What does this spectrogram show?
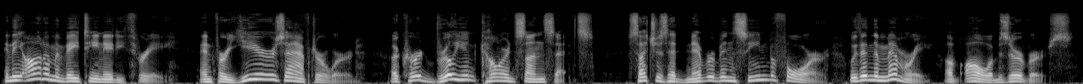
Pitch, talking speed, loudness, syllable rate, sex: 150 Hz, 155 wpm, -18 LUFS, 4.8 syllables/s, male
